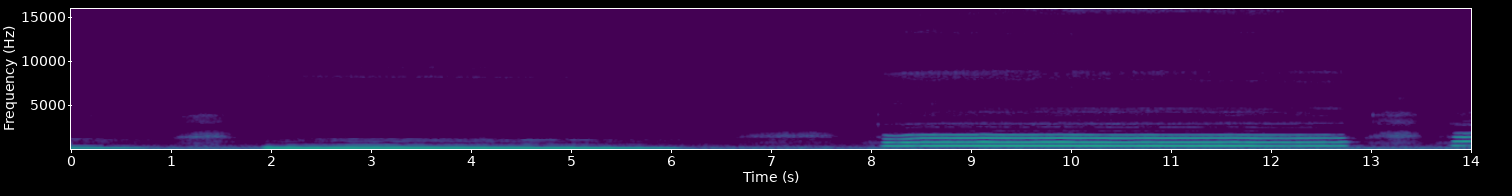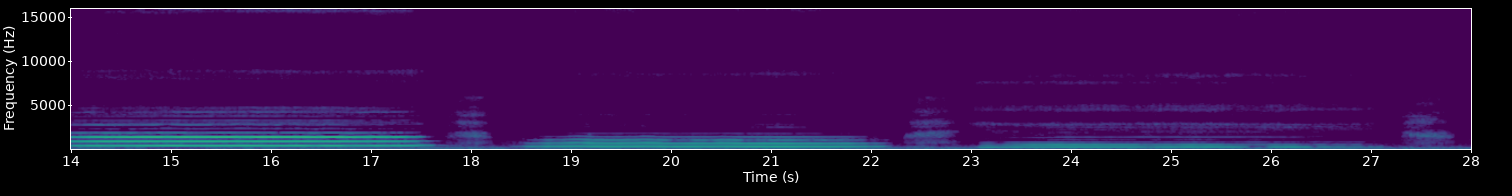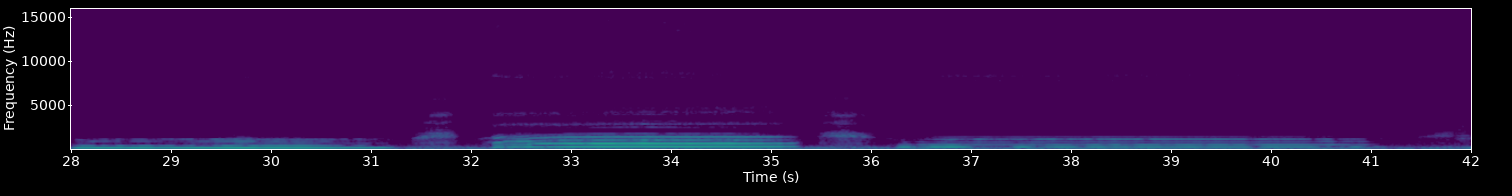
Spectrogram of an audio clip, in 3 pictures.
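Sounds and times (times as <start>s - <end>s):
woman toning long held notes: 8.1s - 22.3s.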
